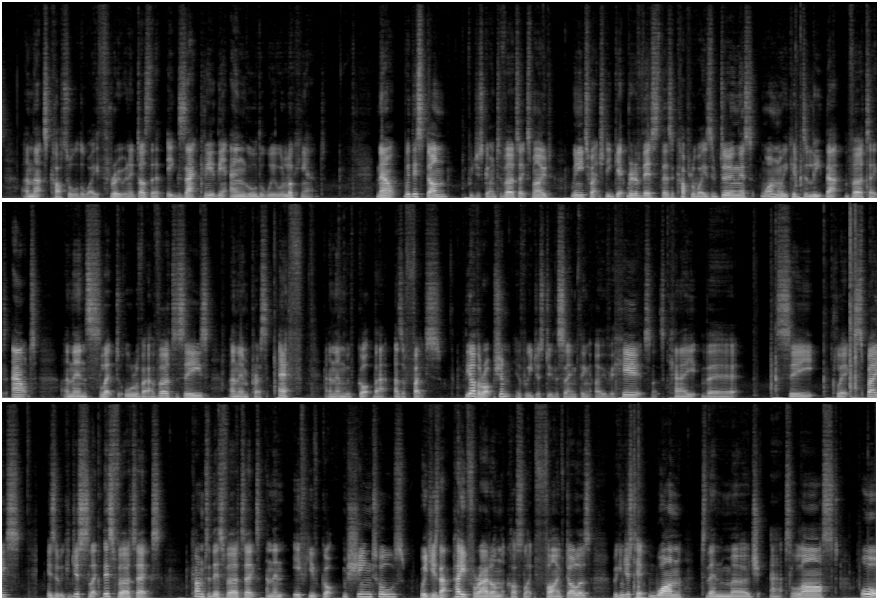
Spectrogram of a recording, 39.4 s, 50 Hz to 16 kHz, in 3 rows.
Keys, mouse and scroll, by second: 5.2 scroll up 1, 6.2 middle click, 6.9 Tab, 8.1 click, 8.4 middle click, 12.9 click, 14.8 shift+click, 14.9 click, 16.0 shift+click, 17.2 f, 17.7 middle click, 18.2 click, 18.5 scroll down 1, 18.7 middle click, 22.3 k, 23.0 click, 24.6 c, 25.4 click, 25.8 space, 26.2 middle click, 27.5 scroll up 1, 27.7 click, 28.1 shift+middle click, 28.1 middle click, 28.3-28.7 scroll up 1, 28.7 middle click, 29.4 shift+click, 36.5 middle click, 39.1 ctrl+z.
